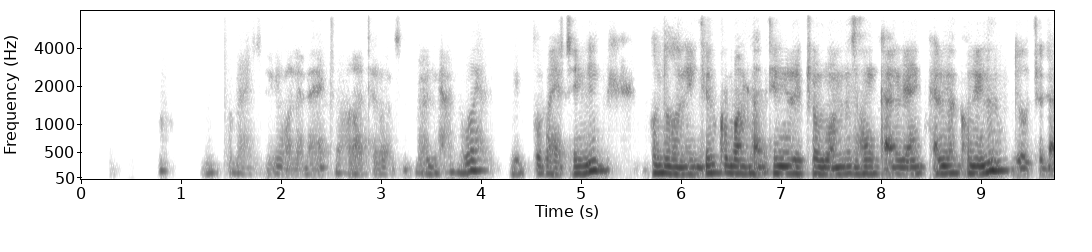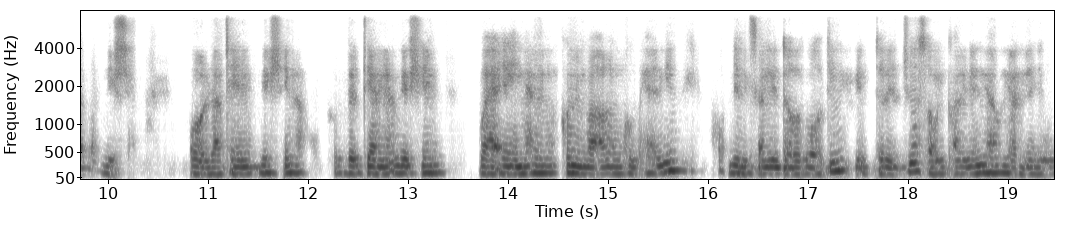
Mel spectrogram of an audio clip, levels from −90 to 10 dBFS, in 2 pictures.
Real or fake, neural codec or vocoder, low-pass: fake; codec, 16 kHz, 1 kbps, FreqCodec, smaller model; 7.2 kHz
